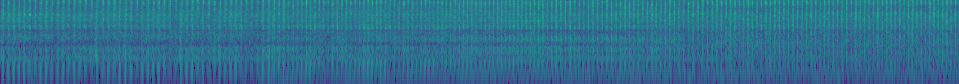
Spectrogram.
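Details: Lawnmower that sat at least five years, with replaced carburetor, oil and fuel: small single-cylinder engine chugging unevenly at idle, firing beats stumbling and never settling; rough idle, cause not pinned down.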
